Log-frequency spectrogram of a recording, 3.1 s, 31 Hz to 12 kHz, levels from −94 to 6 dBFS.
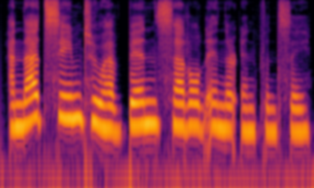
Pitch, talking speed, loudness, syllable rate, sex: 225 Hz, 190 wpm, -16 LUFS, 4.7 syllables/s, female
